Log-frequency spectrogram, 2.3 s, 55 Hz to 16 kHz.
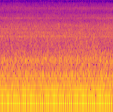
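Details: Old 440 V8 after lowering an idle speed that was set far too high (throttle plate had been open): low, steady, even idle with no hunting or surging; nice and smooth.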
